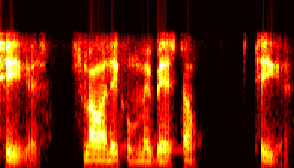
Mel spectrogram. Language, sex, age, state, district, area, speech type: Urdu, male, 18-30, Uttar Pradesh, Saharanpur, urban, conversation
